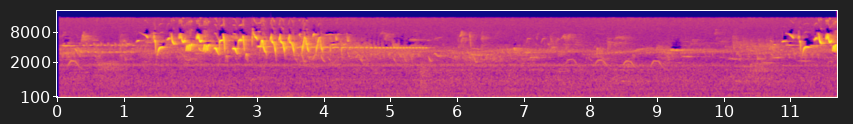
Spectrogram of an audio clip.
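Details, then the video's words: Indigo bunting song: a loud burst of high, sharp paired notes sliding down and up, then quieter and distant, with a steady low rumble of background noise throughout. "Indigo Bunting"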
